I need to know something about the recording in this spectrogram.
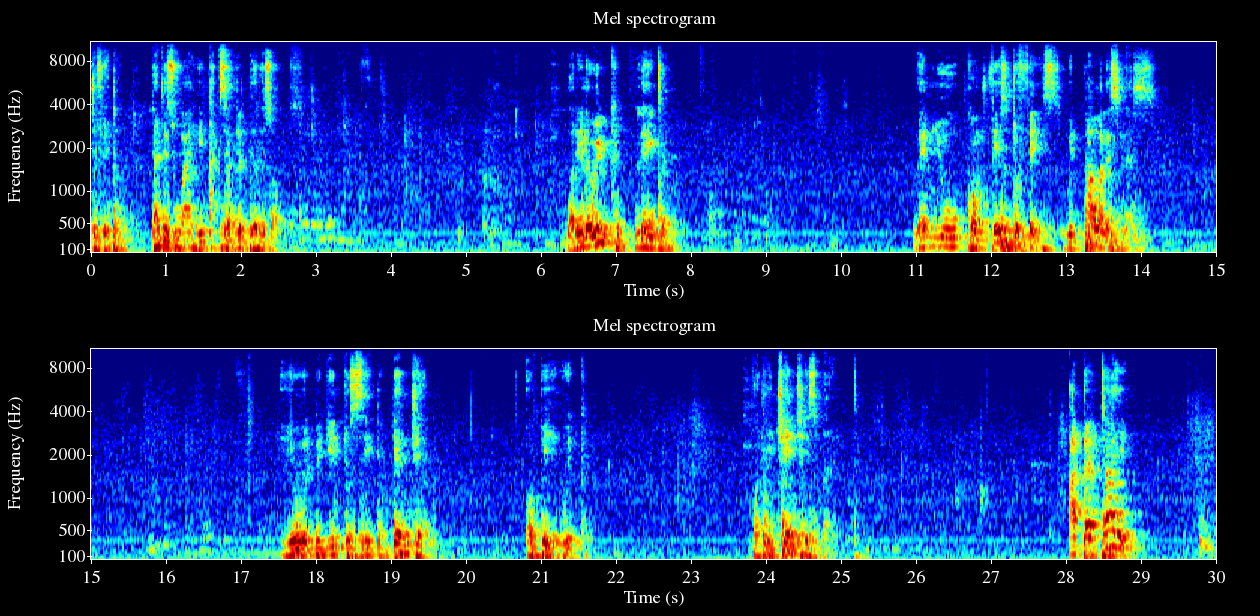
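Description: An elderly man speaks slowly into a microphone, heard over a loudspeaker, in short bursts with pauses.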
